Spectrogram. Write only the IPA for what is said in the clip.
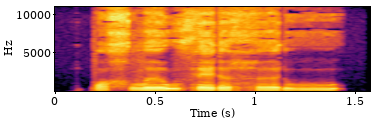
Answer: pɔxβəːwθɛ ɾəhəː ɾu

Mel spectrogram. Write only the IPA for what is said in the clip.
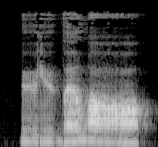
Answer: ʉːɾʲʉːbəː wɔː

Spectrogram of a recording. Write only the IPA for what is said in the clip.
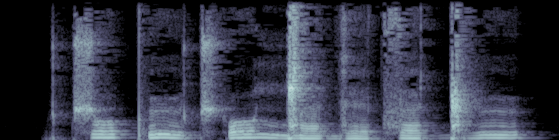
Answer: t͡ʃo˦pʼʉ˦˨ t͡ʃʼo˦ ŋ͡ǁɛ˧ɡe˧t͡sɛ˦ ɡ͡ǁʉ˦

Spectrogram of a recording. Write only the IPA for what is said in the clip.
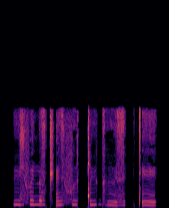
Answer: yzfɛ̃nʌzt͡ʃʼɛ̃z fɨ ǃy ɡʱɨz | tʼe

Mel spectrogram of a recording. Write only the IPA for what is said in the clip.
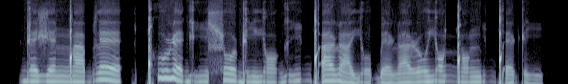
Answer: ɖɛ˨ʒɛ˨ ŋ͡ǃa˨blɛ˦˨ | ǃʰu˦ɳɛ˨ɡʱi˨ ɬo˦˨ɖi˨ jɔ˨ɡʱi˦ǃʼa˦ɳa˨ jo˨ɓɛ˨ ɳa˦ ɭo˦jɔ˦ ŋ͡ǃɔ˦ŋi˦ ǃʼɛ˨ʈi˨

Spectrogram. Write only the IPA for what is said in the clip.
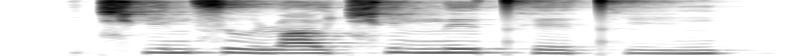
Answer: t͡ɕʰi˧˥nsɹ̩˨˩ ɻɑ˧˥ʊ̯t͡ɕʰi˧nn̪e˥ɪ̯ t̪ʰe˧˥ɪ̯t̪ʰi˨˩˦ŋ

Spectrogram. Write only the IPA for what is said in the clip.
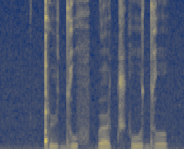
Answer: ǃydufɓœ t͡ʃʼudʊ

